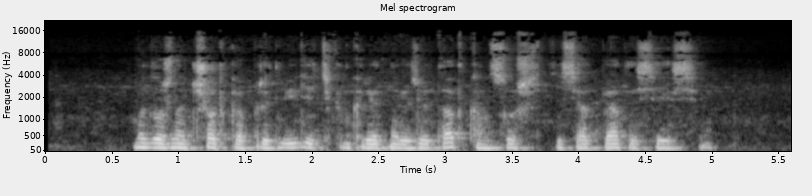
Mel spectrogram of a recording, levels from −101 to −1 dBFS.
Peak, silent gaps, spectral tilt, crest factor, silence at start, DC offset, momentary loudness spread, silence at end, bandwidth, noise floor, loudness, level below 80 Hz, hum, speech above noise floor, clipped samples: -4 dBFS; none; -6.5 dB/octave; 16 dB; 0.65 s; under 0.1%; 8 LU; 0.6 s; 15 kHz; -59 dBFS; -20 LUFS; -50 dBFS; none; 40 dB; under 0.1%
